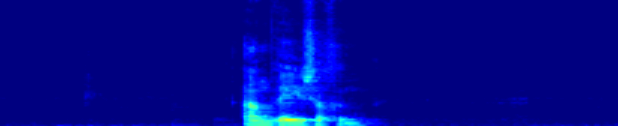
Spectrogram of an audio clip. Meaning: plural of aanwezige
- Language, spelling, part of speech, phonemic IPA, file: Dutch, aanwezigen, noun, /ˈaɱwezəɣə(n)/, Nl-aanwezigen.ogg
